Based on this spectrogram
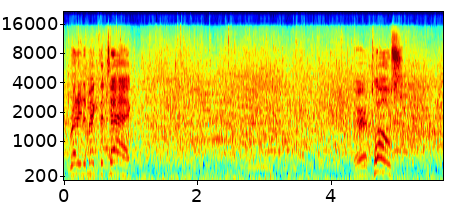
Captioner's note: crowd cheering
